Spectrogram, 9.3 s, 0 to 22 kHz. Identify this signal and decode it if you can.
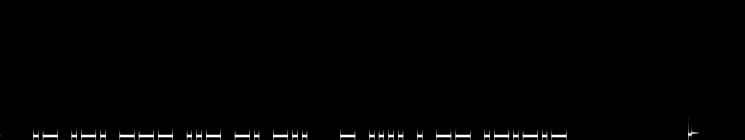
Morse code, heard as a keyed tone, about 20 wpm, 700 Hz. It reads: AROUND THEM.
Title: A Sound Of Thunder 20wpm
